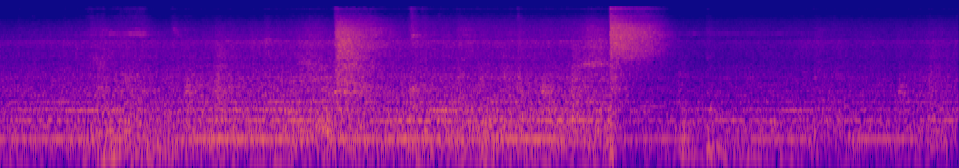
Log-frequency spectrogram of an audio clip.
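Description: A large machine hums steadily.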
